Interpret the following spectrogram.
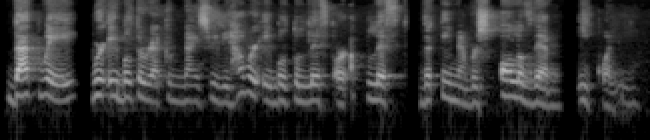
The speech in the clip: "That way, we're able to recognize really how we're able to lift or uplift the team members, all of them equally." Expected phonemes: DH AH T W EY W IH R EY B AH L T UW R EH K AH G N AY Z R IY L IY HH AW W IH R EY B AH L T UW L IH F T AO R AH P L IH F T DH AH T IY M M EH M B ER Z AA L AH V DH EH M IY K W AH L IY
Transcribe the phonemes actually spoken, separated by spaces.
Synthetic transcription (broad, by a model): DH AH T W EY W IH R EY B AH L T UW R EH K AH G N AY S R IY L IY HH AW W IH R EY B AH L T UW L IH F T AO R AH P L IH F T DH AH T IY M M EH M B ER S AA L AH V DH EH M IY K W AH L IY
